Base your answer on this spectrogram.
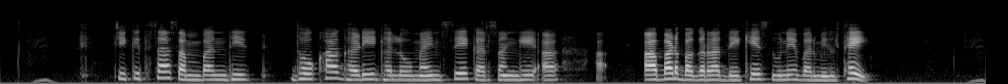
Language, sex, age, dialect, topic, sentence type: Chhattisgarhi, female, 60-100, Northern/Bhandar, banking, statement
